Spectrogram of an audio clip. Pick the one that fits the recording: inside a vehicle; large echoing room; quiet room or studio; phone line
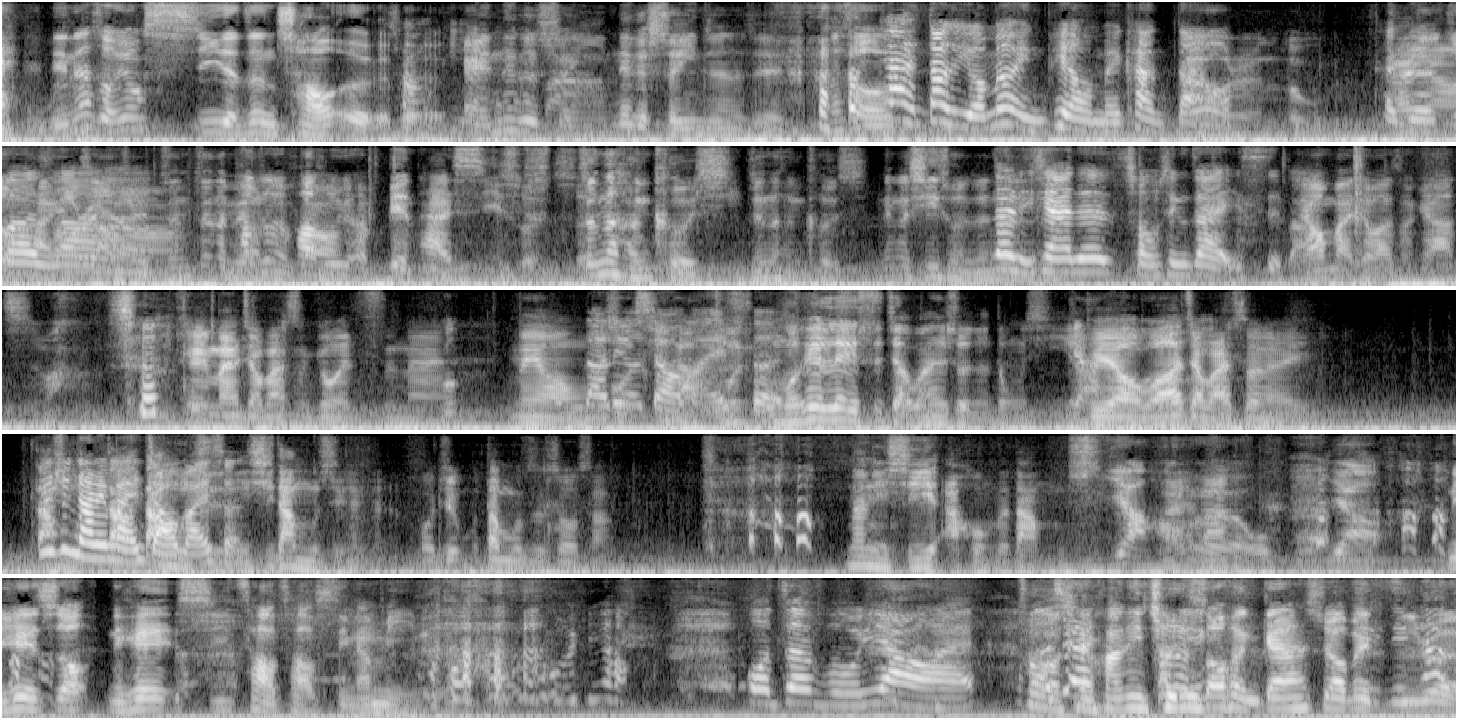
inside a vehicle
